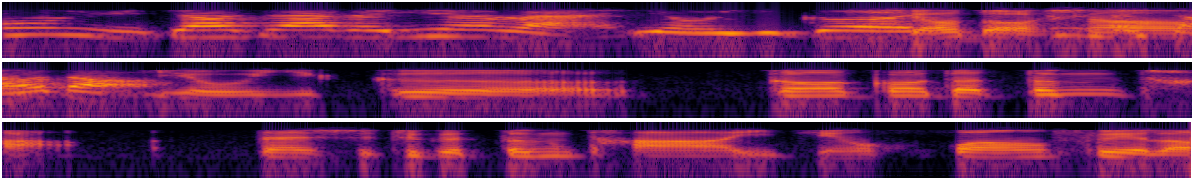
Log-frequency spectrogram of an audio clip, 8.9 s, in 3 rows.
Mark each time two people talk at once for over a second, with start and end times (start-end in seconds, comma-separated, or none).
2.1-3.4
